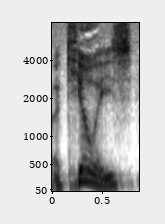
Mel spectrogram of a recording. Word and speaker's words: Achilles: Instead of saying mythological hero Achilles, he said mythological hero Achilles. And he didn't get credit for the puzzle because he couldn't pronounce Achilles right.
